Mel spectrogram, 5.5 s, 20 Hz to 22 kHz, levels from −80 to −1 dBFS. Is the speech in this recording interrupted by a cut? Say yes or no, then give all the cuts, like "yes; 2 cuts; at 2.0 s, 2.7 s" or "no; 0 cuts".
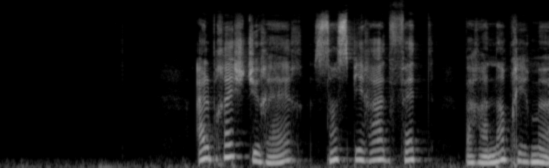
yes; 1 cut; at 3.9 s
